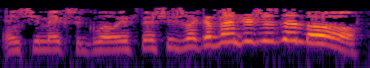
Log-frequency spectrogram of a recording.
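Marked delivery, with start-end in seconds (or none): 1.6-2.7 high, loud heroic rallying shout; rallying cry. Retold or imitated. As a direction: call the team to arms. Voyager rallying battle cry.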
